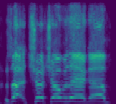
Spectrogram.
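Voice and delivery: high-pitched mock Cockney. Prince making small talk at the funeral, high Cockney. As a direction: ask it as a chirpy Cockney. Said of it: "I'd do Cockney".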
